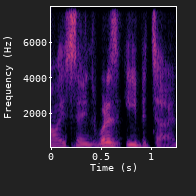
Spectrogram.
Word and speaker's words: EBITDA: He said EBITDA. – So wow, you said it right.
